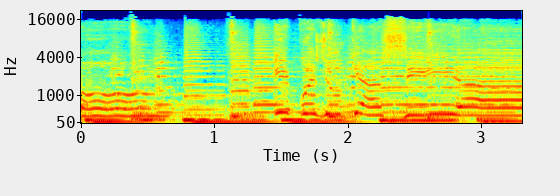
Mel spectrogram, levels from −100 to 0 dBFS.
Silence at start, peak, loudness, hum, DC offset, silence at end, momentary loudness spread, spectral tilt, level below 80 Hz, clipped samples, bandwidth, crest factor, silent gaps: 0 s; 0 dBFS; -12 LUFS; none; under 0.1%; 0 s; 3 LU; -5 dB/octave; -18 dBFS; under 0.1%; 18.5 kHz; 10 dB; none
